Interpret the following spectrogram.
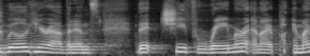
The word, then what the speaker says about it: Ramer: expect that we will hear evidence that Chief Ramer and I am I pronouncing that right I am thank you Chief Ramer of the Toronto Police Service um that he's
